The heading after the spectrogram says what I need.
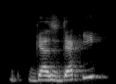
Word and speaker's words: Gazdecki: talk with um uh how do you pronounce your last name gazdecki great Greg yeah gosdeki uh usually when I'm on vodcast I literally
